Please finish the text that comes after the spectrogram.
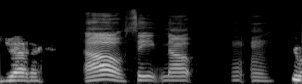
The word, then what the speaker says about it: Dziadik: It pronounced as Jadick.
